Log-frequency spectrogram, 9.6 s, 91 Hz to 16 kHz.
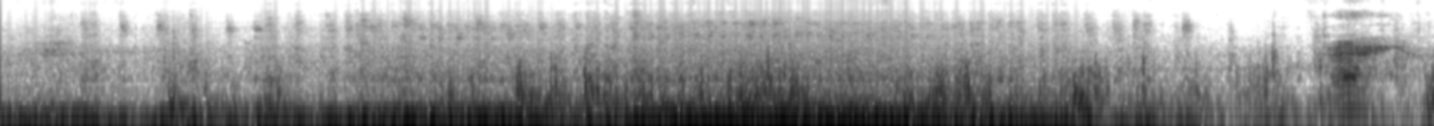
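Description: An old IH Loadstar crew-cab truck, parked for 30 years, runs rough in gear, its low engine rumble swelling and sagging unevenly under a voice before tapering off.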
